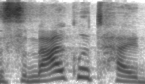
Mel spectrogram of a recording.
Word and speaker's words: semaglutide: Okay, and by the way, it's not semaglutide, it's Semaglutide, just like tirzepatide. We've been saying it wrong this whole time.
